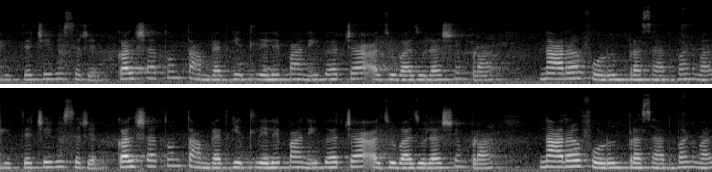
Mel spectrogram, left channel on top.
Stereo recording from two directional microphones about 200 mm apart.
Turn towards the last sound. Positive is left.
turn(degrees=-20)  # may be behind; listen again after turning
